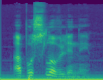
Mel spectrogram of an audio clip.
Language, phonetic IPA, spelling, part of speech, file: Russian, [ɐbʊsˈɫovlʲɪn(ː)ɨj], обусловленный, verb / adjective, Ru-обусловленный.ogg
- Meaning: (verb) past passive perfective participle of обусло́вить (obuslóvitʹ); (adjective) caused by; depending on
